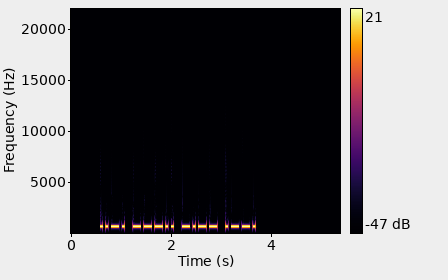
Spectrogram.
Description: Morse code, heard as a keyed tone, about 22 wpm, 700 Hz. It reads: F8YP
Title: DXCC-100 Call Signs - 4 Characters - Repeated 2x - 22wpm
